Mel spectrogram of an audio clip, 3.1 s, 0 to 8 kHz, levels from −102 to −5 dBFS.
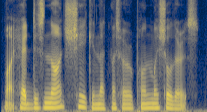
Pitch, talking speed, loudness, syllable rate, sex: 120 Hz, 210 wpm, -20 LUFS, 5.3 syllables/s, male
